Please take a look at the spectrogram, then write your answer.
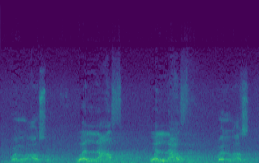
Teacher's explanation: sifat ra dia tetap ada getaran di situ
